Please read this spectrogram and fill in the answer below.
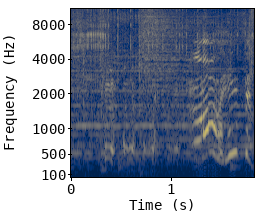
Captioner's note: laughing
